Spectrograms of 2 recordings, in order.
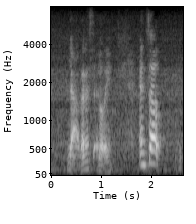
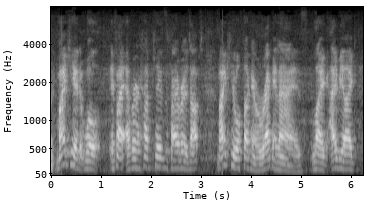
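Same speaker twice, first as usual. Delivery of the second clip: ordinary delivery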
